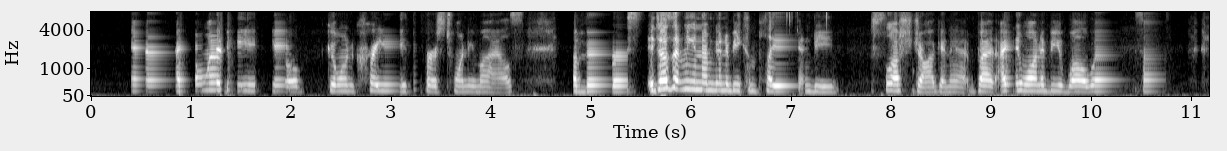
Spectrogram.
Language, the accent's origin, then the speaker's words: English; the Northwest, Pacific Northwest, United States; I'm from the Northwest, so.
